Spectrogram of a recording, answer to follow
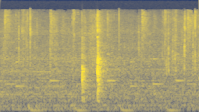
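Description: Background music with a steady beat, and two short clicks about a second in.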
